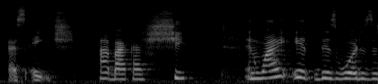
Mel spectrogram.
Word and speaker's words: abacaxi: And I talk about the 4 pronunciations of the letter X. And this word, it sounds like SH. Abacaxi.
